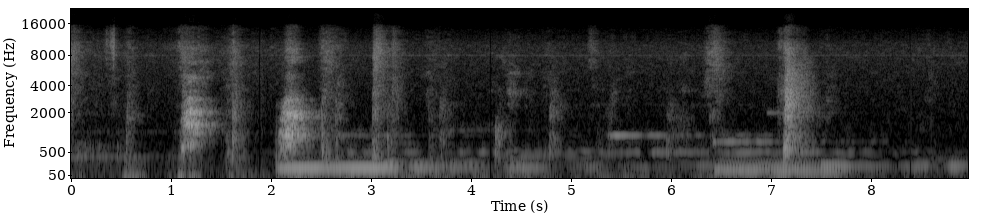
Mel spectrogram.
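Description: A dog barks several times in short sharp yips and woofs spread across the stretch, close by, with some quieter gaps between.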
